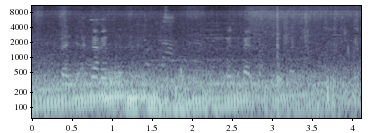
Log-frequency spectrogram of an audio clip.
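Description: A motorcycle engine idling close by, a steady low rumble, with background voices and small metallic clicks of utensils against a metal bowl.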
